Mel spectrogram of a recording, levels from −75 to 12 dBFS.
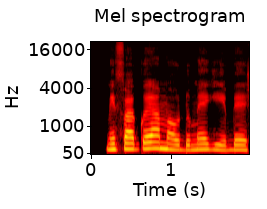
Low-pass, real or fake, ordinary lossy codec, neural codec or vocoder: none; fake; none; codec, 44.1 kHz, 7.8 kbps, Pupu-Codec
